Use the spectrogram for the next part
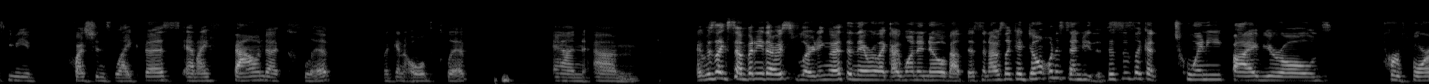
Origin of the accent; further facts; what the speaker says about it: Seattle, Washington, United States; now in Tucson, United States; I'm from Seattle. That's where I'm born and raised.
